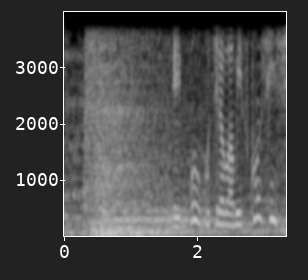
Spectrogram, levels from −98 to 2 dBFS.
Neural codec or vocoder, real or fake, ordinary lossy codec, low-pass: codec, 16 kHz, 16 kbps, FreqCodec, larger model; fake; none; 3.6 kHz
